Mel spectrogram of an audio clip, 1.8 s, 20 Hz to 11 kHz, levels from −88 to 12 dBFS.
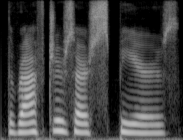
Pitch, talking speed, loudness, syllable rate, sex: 210 Hz, 130 wpm, -17 LUFS, 3.6 syllables/s, female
